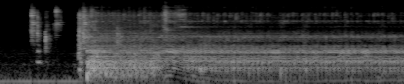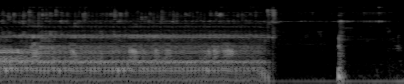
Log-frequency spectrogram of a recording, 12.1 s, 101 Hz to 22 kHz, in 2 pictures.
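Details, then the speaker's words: Homelite XL-903 chainsaw after clearing three fuel restriction points and carburetor repair, restarted without throttle: steady crisp buzzing idle, no stumbling or surging, revs out good, governor working; normal idle and rev-out. "It'll start and idle like that. It doesn't have enough restriction to be a problem, and it's revving out good. Governor's working."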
